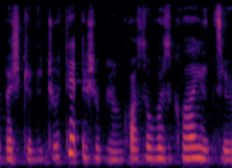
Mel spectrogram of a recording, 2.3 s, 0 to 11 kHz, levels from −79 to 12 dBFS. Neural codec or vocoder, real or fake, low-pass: autoencoder, 22.05 kHz, a latent of 192 numbers a frame, VITS, trained on one speaker; fake; 9.9 kHz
